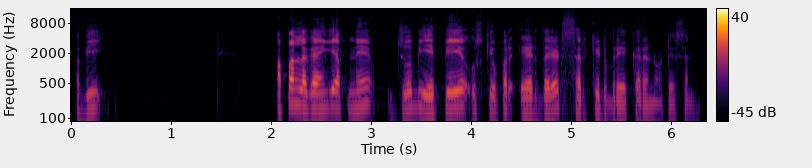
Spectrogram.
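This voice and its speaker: A man's voice: fairly high pitch, expressive, moderate pace, fairly bright tone, no room sound, studio quality. A man teaching a programming lesson in a casual tone, repeating points and checking that listeners follow. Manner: explains with repetition and frequent checks on the listener. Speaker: programming tutor.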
